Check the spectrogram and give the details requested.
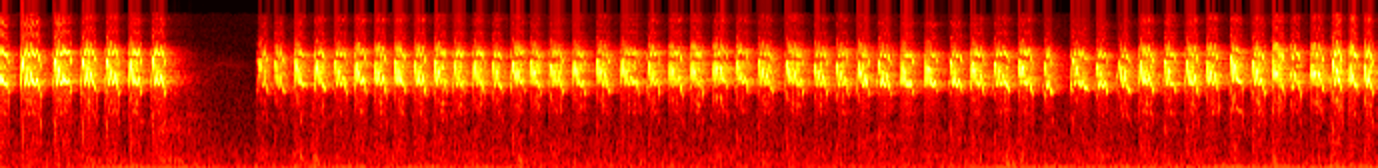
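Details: White-eye from Bali, a female bird used to excite males, pouring out a dense, unbroken chatter of rapid high buzzy notes, pausing briefly near the start then resuming nonstop; a soft low hum sits beneath.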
